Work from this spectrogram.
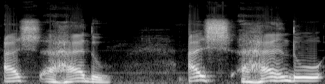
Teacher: হার উচ্চারণ হলকের শুরু থেকে পড়তে হবে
